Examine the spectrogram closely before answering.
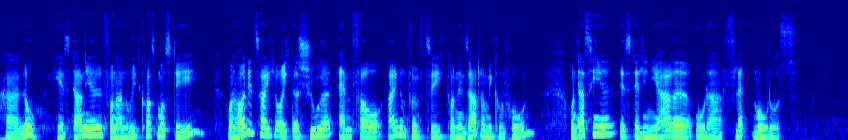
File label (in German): Shure MV51 flatmodus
